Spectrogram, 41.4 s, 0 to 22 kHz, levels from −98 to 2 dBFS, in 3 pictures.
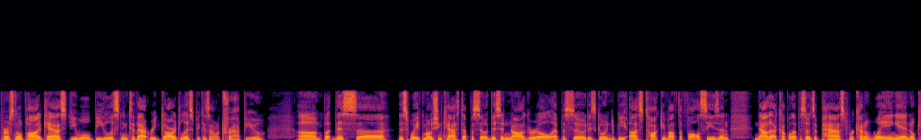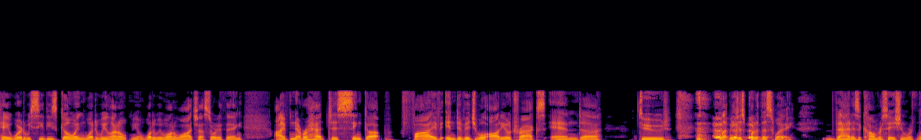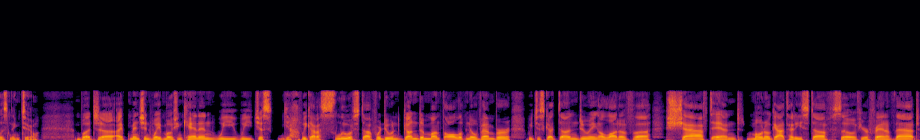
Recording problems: high frequencies cut off; noticeable; nothing above 8 kHz

